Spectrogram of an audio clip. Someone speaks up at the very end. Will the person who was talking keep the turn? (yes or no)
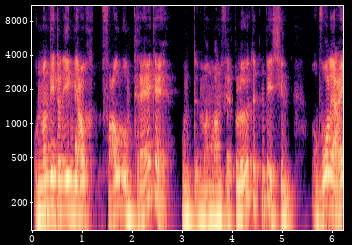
yes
